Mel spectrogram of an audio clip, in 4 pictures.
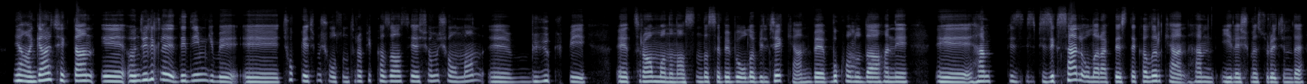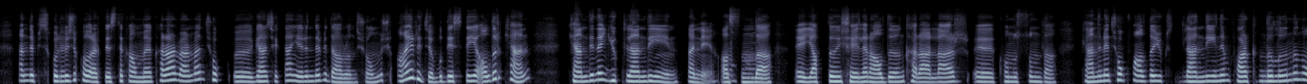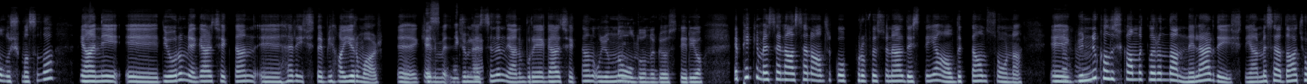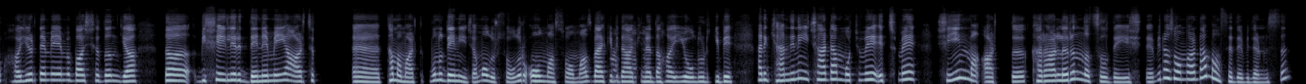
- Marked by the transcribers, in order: tapping; other background noise
- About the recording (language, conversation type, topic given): Turkish, podcast, Kendine güvenini nasıl geri kazandın, anlatır mısın?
